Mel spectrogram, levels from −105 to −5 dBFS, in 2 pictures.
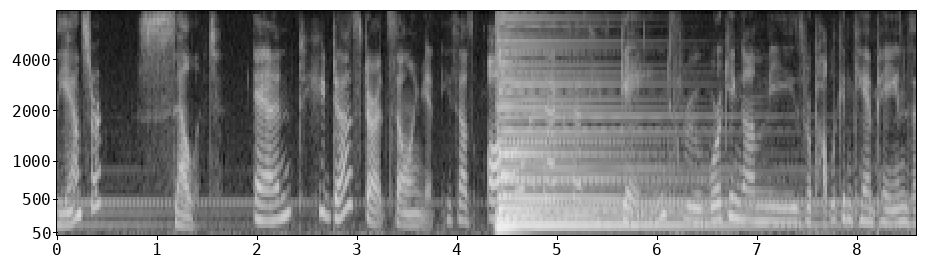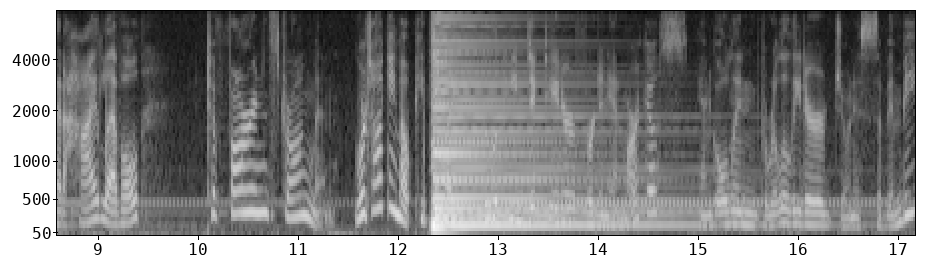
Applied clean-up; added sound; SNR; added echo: none; Acoustic guitar; -5 dB; none.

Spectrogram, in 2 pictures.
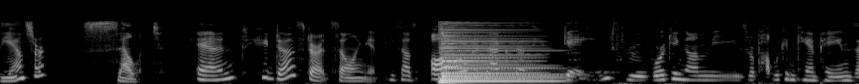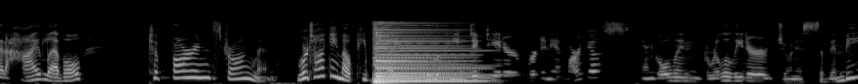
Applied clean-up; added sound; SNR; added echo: classical method Wiener filter.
